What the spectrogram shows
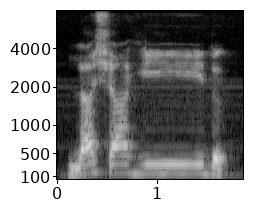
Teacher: ہا کو گلے کے سب سے نیچے والے حصے سے اور لمبا بھی کریں گے ، یا مدہ ہے اور دال کے اوپر قلقلہ کریں گے،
